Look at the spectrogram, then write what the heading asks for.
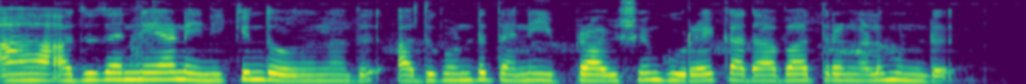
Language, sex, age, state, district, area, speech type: Malayalam, female, 18-30, Kerala, Kollam, rural, read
